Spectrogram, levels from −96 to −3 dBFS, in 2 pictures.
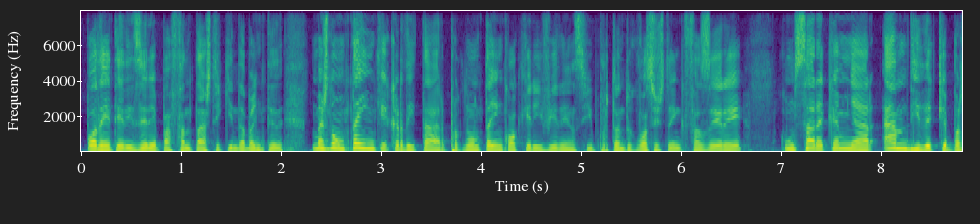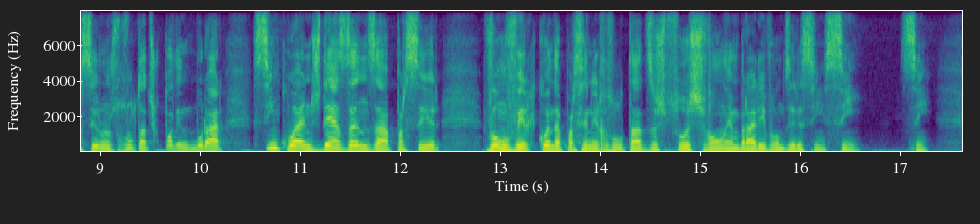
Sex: male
